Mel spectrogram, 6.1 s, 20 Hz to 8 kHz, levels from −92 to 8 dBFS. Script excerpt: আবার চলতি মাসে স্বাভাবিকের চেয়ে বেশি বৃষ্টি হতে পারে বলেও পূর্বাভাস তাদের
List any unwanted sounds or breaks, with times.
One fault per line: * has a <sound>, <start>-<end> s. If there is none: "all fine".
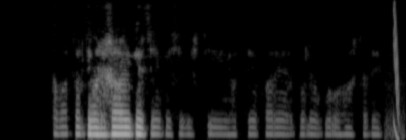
* has a chirp, 5.9-6.0 s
